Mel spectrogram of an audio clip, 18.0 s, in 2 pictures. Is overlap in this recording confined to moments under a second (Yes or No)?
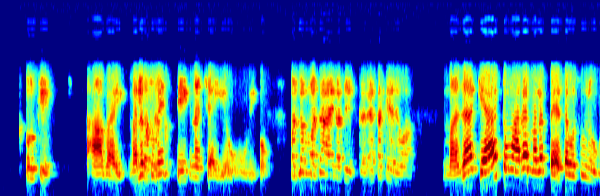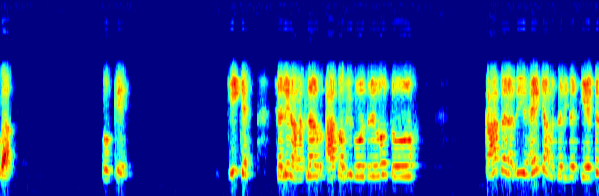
Yes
